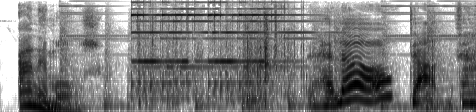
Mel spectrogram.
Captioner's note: ringing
